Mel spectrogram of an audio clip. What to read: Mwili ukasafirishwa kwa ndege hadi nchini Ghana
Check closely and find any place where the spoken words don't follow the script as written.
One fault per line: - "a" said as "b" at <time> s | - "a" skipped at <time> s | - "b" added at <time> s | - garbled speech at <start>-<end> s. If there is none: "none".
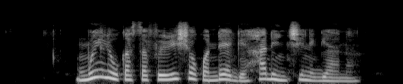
none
